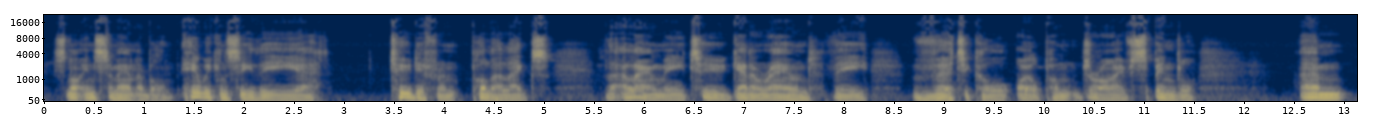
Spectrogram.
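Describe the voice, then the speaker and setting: A middle-aged man with a congested, cold-affected voice, talking through a hands-on job in a halting, explanatory way. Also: fairly low pitch, a little mellow, husky. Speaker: hobbyist mechanic narrating a video. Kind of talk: casual how-to narration. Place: home garage.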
